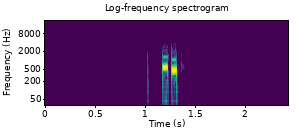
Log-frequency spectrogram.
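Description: Two short electronic beeps in quick succession about a second in, each a brief two-tone blip, like keypad or notification tones on a video call.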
